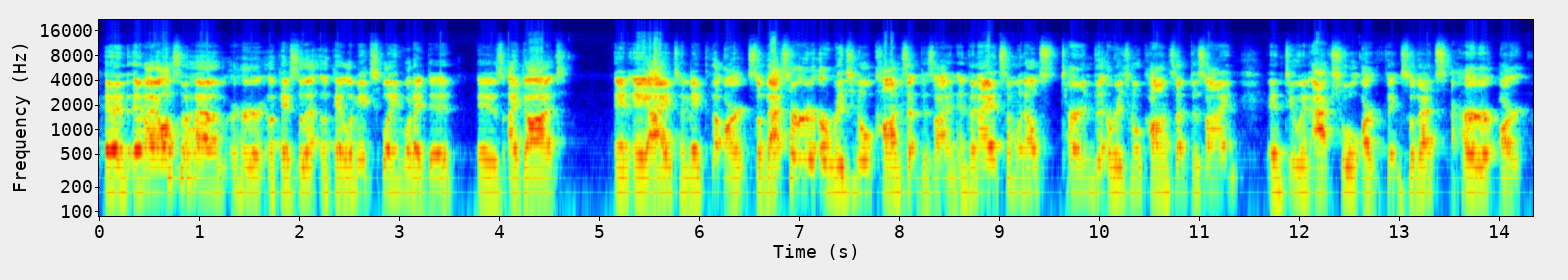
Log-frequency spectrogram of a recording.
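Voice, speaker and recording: A man's voice: high voice, a little fast, sharp tone. A man hosting a casual online group chat, rambling and repeating words as he searches for what to say. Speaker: host and writer of an amateur script table read.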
